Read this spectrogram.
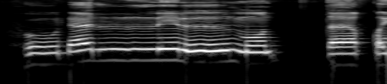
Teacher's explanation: di depannya ada lam bertasdid maka jadinya hudal namanya idgham Bila gunah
